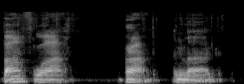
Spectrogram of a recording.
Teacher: the vowels in bath and laugh are the same as the vowels in trap and man. So quite often they're different for other accents, but in this accent they're the same.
